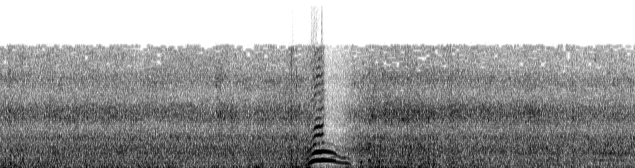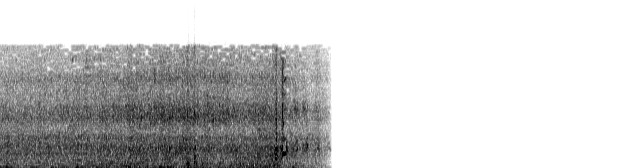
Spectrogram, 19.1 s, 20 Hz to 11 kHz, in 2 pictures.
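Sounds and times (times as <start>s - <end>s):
roller coaster train rumbling: 0.0s - 14.5s.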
